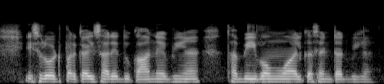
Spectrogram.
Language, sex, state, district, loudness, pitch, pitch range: Hindi, male, Andhra Pradesh, Krishna, -20 LUFS, 125 Hz, 125-130 Hz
